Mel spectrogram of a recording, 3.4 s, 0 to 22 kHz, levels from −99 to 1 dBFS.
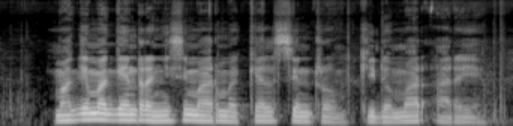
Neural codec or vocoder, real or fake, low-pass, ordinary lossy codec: none; real; none; none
